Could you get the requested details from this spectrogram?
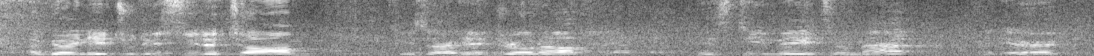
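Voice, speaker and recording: A man talks at a fairly quick pace in a high pitch, with monotone, flat intonation and long, frequent pauses. Noticeable background noise and audible room echo fill the recording. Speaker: film crew member. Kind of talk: safety briefing.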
